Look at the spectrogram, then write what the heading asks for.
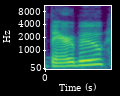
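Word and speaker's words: Baraboo: Besides, the other reason I probably knew how to pronounce it as Barabou was because originally we tried to stay at the old Geekhon Hotel.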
